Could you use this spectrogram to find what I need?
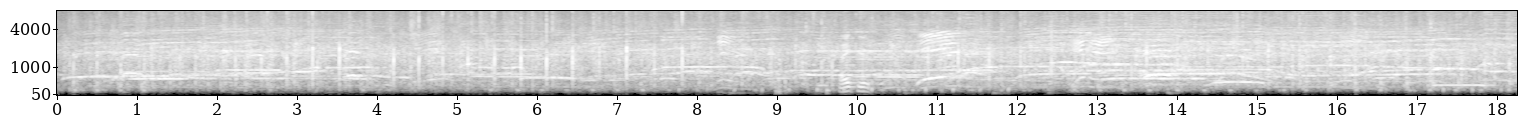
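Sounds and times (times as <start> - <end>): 
crowd applause: 0.0 - 18.2
speech: 9.8 - 10.3.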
